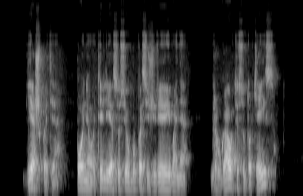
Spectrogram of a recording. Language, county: Lithuanian, Kaunas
